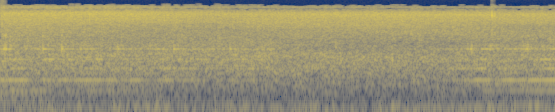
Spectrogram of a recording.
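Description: Steady rushing noise, heaviest in the low end, with faint music fading out in the first second or so.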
